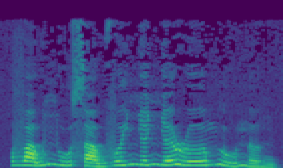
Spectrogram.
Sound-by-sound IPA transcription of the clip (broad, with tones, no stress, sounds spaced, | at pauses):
v a˨˩˦ w ɲ u˨˩˦ s a˨˩˨ w v ə˧˥ j ɲ ɛ˧˥ ɲ ɛ˧˥ ɹ əː˧˥ m l u˨˩˦ n ə˨˩ ŋ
